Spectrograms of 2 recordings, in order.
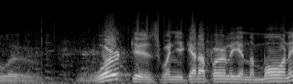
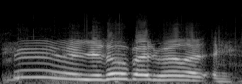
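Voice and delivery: words stretched slowly through a yawn; 7 semitones higher, slower than usual. Acted. [name] yawning mid-sentence at Manuel. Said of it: "I just yawned".

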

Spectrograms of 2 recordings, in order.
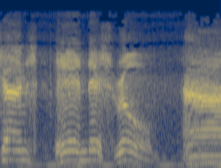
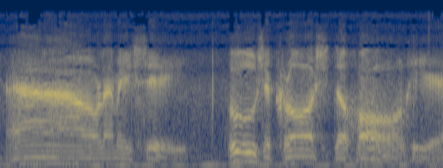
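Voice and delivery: ordinary delivery

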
